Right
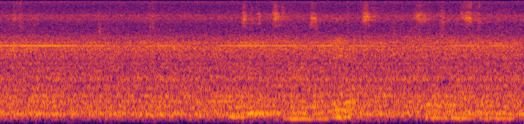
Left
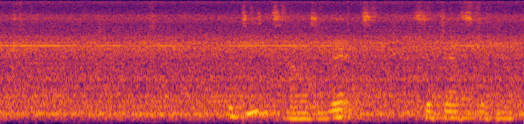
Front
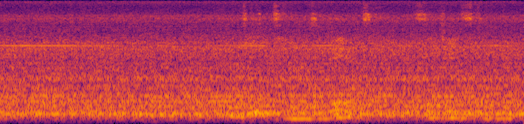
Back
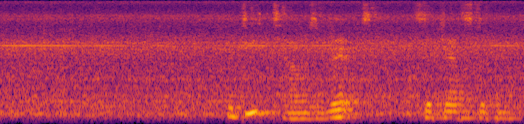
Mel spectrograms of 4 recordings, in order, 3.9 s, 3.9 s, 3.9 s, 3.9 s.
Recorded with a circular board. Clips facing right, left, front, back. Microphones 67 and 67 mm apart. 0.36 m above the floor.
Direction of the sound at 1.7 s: 155° left.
